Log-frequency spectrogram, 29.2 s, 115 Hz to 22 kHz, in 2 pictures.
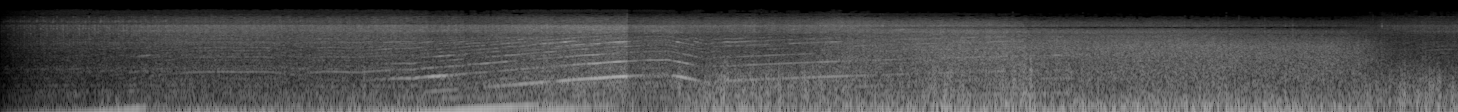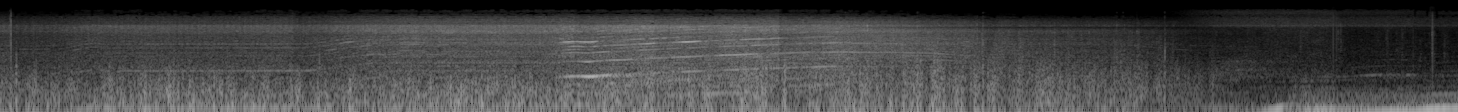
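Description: Dodge Charger's V8 accelerating hard twice, its pitch rising through each gear and dropping back at the upshifts, with steadier cruising between the two pulls.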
